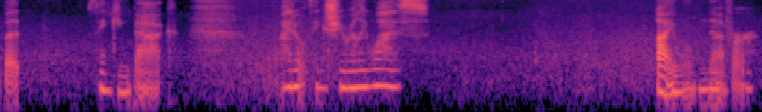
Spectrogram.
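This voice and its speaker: A woman acting as a tender, protective dragon girl in a romantic audio roleplay speaks very slowly and haltingly. Her voice is on the low side with a creaky edge, often softening toward a whisper. There is faint noise behind her. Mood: earnest, reassuring. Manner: hesitant, halting, earnest, often dropping to breathy whispers. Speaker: voice actor.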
